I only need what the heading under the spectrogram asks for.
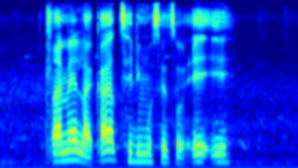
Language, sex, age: Tswana, male, 23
